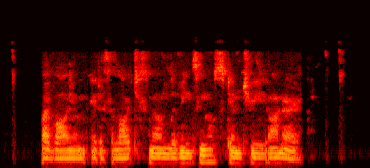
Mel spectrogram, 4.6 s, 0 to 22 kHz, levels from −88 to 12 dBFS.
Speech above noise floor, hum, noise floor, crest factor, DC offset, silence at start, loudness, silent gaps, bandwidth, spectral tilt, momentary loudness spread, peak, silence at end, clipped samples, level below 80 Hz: 24 dB; none; -53 dBFS; 18 dB; under 0.1%; 0.15 s; -29 LUFS; none; 9.4 kHz; -5 dB/octave; 20 LU; -12 dBFS; 0.35 s; under 0.1%; -66 dBFS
